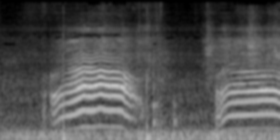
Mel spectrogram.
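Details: Injured cat found lying on a street, crying while being held for treatment: two drawn-out harmonic meows, the first arching and nearly a second long, the second rising and sustained, with people talking nearby.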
